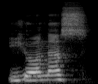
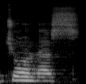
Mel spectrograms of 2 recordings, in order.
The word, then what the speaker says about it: Jonas: Pardon me, but I hear Jonas as a name rather than the last name and I pronounce it the German way. Yonas like the main character from the TV show Dark from from Netflix.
